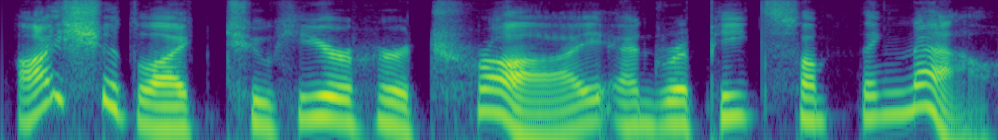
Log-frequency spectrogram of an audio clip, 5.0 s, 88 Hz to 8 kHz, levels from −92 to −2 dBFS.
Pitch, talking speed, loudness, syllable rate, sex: 165 Hz, 130 wpm, -19 LUFS, 2.9 syllables/s, male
